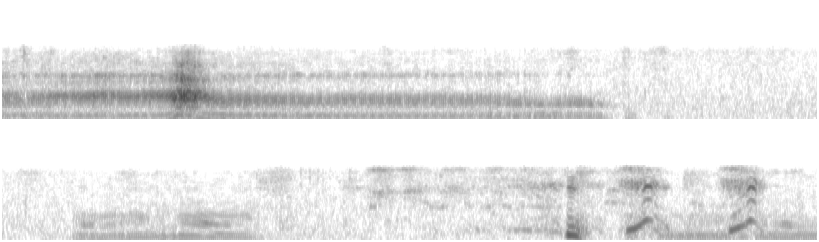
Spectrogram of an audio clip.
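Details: A dog walking with Samoyed XASCA and Thai-mix FELIX at Phuket Dog Resort gives a long, sustained, harmonic howling whine that slowly falls. After a quiet gap come wavering moans and several sharp yelps near the end.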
